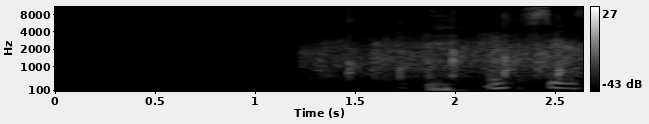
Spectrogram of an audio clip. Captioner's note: audience applauding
